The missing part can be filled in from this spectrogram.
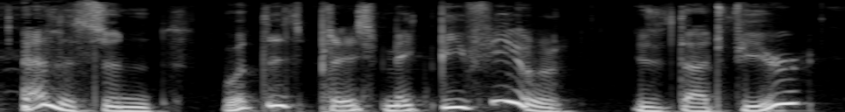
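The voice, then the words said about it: Cartoon character impression voice. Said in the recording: “Now he's Homer Simpson.”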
